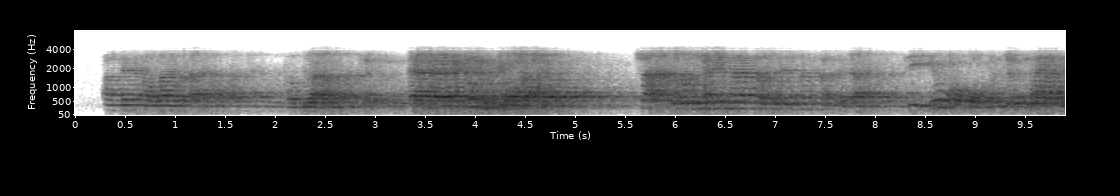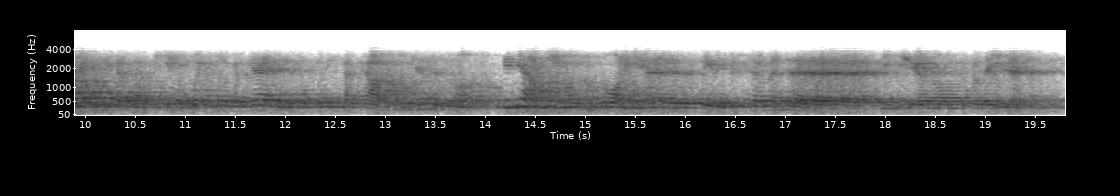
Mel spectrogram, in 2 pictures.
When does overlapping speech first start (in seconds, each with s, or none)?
3.3 s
